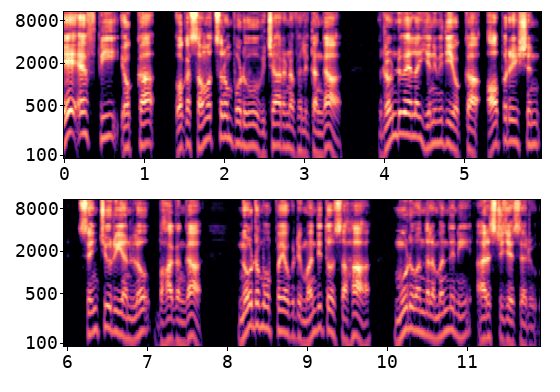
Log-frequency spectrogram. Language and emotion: Telugu, neutral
